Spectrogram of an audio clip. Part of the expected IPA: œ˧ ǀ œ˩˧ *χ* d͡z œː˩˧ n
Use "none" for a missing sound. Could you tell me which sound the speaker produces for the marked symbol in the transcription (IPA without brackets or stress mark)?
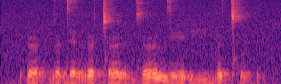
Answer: r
